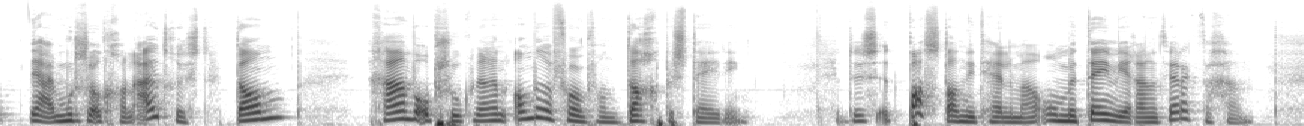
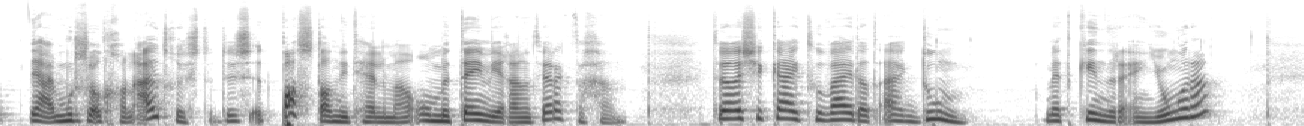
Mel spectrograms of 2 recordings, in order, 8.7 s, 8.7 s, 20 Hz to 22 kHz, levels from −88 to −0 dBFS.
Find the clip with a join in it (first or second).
first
